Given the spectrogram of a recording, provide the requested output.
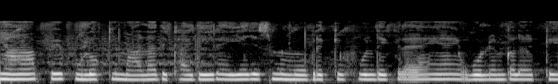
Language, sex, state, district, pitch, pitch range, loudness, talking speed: Hindi, female, Bihar, Samastipur, 230 Hz, 225-235 Hz, -14 LUFS, 215 wpm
